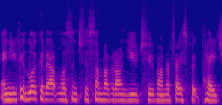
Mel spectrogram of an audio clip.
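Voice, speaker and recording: The voice has an American accent, a dark, mellow tone and monotone, flat intonation. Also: woman, quiet background. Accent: Southern, stronger around fellow Georgians. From US South, Georgia. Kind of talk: teaching talk with prayer.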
